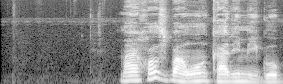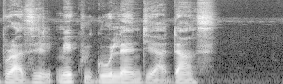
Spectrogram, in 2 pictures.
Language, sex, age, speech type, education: Nigerian Pidgin, male, 30-45, read, secondary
